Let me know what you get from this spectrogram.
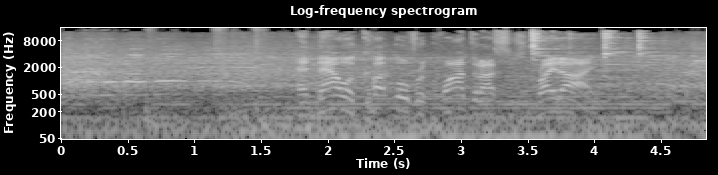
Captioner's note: bell dings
